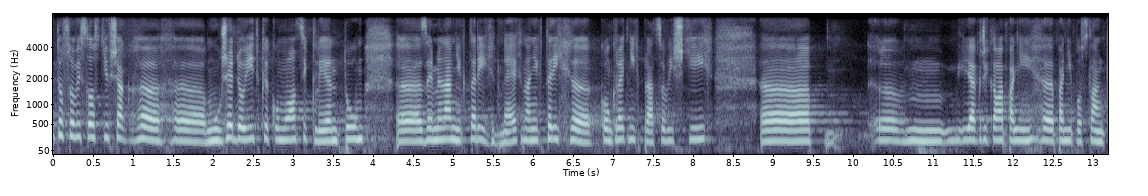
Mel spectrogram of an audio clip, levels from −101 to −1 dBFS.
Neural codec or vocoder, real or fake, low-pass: codec, 16 kHz, 6 kbps, DAC; fake; 7.2 kHz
